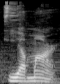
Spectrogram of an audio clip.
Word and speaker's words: llamar: Many Spanish dialects will turn this double L into a Y sound. Following this rule, this word is pronounced llamar.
